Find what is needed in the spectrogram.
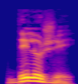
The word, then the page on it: déloger: français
